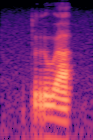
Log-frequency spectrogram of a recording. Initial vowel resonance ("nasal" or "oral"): oral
